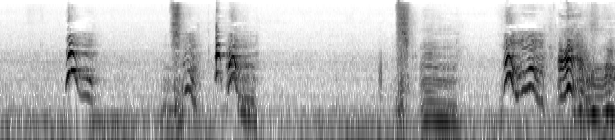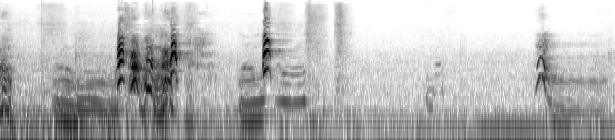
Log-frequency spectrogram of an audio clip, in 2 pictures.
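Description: Huskies howl and grumble in long, bending whines close by.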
